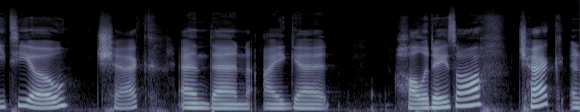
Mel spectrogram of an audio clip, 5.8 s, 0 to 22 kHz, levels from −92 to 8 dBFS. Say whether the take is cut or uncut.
cut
